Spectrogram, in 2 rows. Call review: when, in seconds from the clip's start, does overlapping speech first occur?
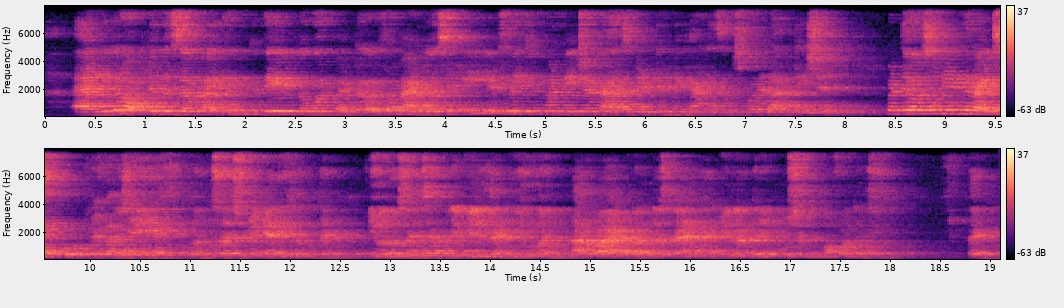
10.0 s

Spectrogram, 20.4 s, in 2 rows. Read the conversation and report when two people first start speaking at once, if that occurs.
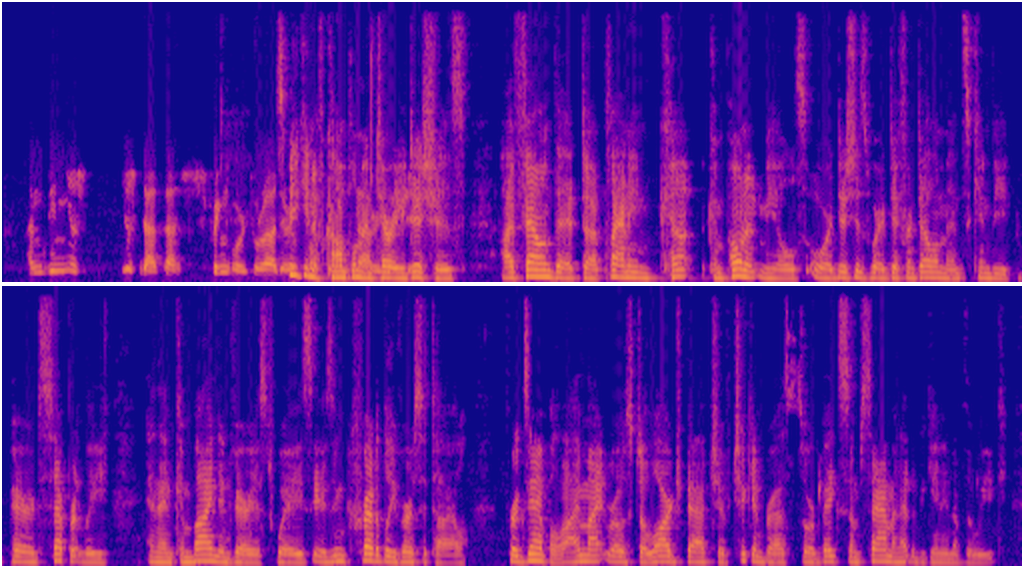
2.8 s

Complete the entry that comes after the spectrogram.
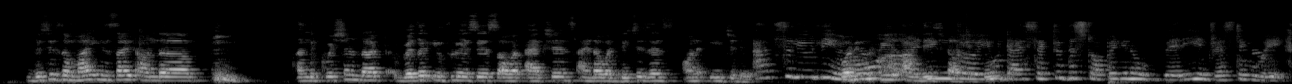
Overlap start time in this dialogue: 8.4 s

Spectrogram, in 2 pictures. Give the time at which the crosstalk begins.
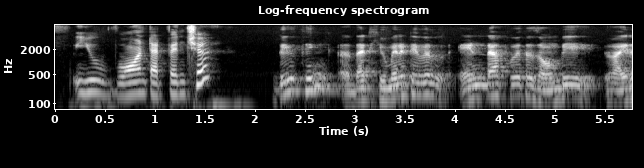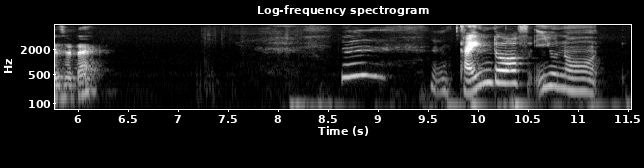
none

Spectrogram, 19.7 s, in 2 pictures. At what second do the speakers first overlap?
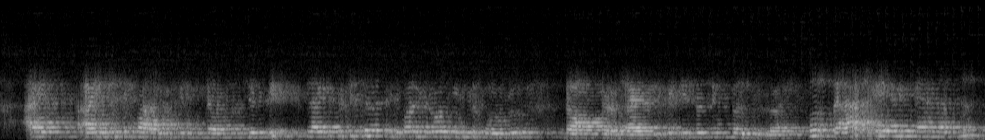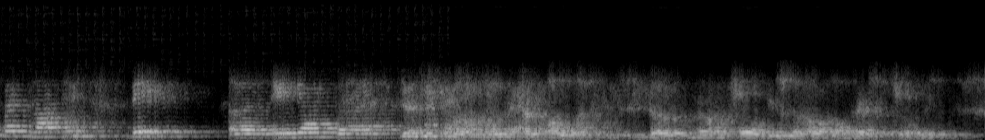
13.8 s

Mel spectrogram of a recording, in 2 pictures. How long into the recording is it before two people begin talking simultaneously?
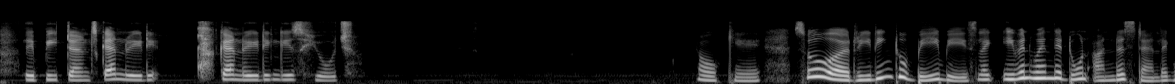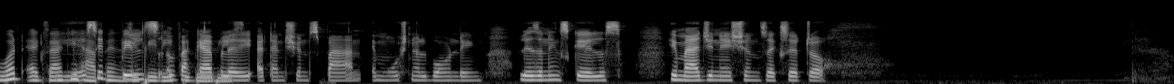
12.3 s

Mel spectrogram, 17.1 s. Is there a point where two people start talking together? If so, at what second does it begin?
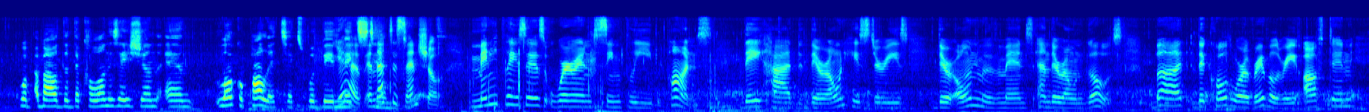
4.2 s

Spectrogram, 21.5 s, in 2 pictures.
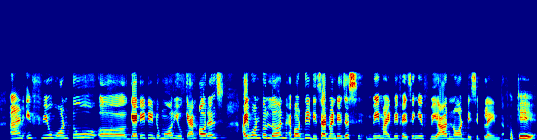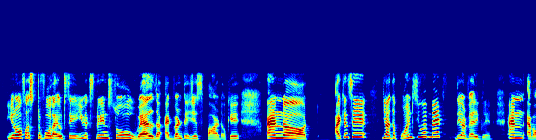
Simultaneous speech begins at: none

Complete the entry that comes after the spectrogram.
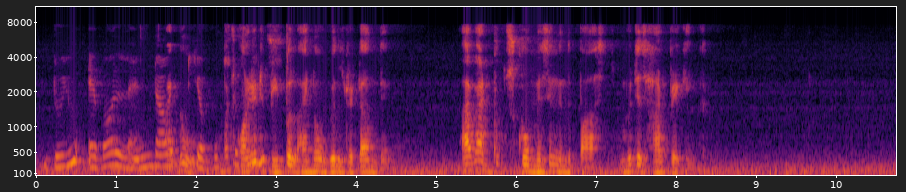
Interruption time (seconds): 1.6 s

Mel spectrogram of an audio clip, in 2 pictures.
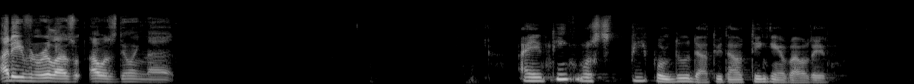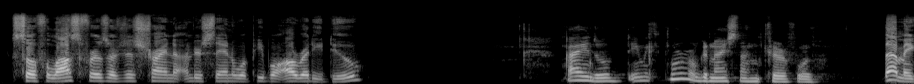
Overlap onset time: none

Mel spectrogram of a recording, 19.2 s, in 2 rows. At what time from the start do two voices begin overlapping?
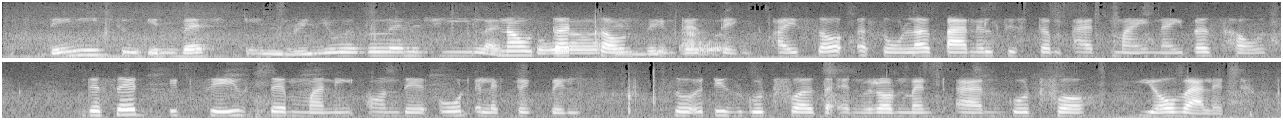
3.7 s

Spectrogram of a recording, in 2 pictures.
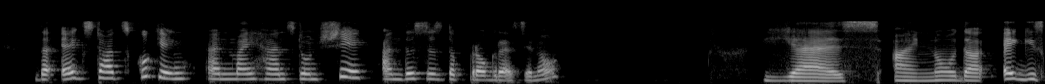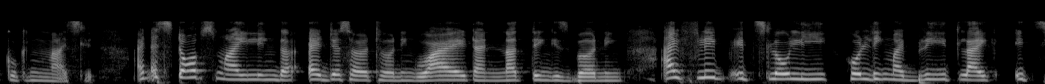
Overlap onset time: none

